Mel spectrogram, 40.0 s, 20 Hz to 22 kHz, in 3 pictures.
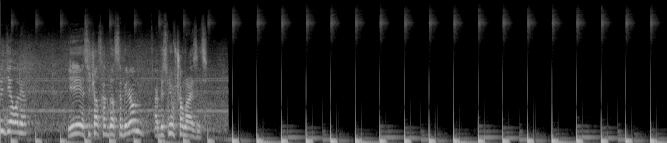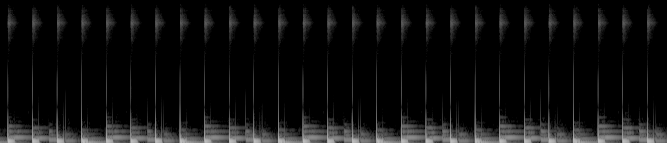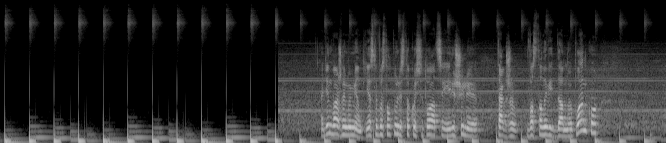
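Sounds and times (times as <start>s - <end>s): electronic music: 0.0s - 4.6s, 31.2s - 40.0s
low bass line: 0.0s - 40.0s
drum machine kick: 0.2s - 40.0s.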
